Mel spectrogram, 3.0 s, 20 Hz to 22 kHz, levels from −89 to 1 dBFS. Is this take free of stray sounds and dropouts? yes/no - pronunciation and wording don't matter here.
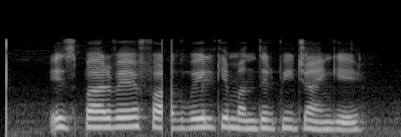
no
